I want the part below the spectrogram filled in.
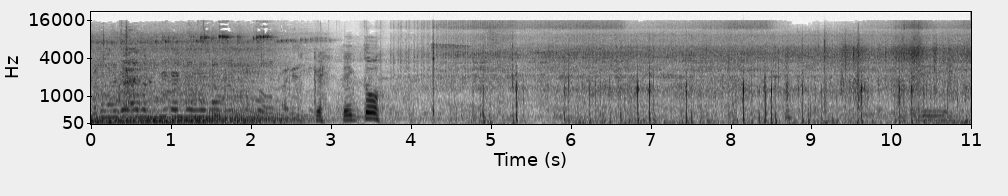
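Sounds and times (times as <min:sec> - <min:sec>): low rumble: 0:00.0 - 0:05.5
bike rattling on rough trail: 0:00.0 - 0:11.0.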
